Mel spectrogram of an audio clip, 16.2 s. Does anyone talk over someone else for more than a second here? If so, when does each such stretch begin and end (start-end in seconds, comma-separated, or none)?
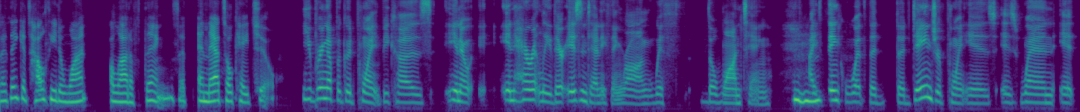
none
